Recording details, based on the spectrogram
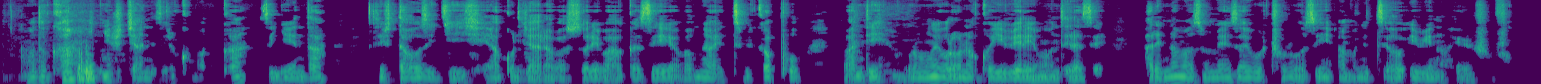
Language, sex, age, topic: Kinyarwanda, male, 18-24, government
